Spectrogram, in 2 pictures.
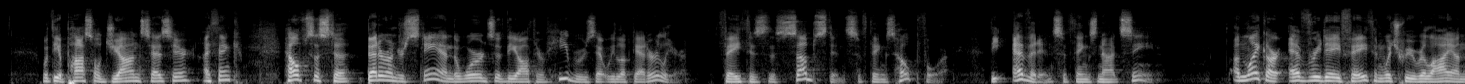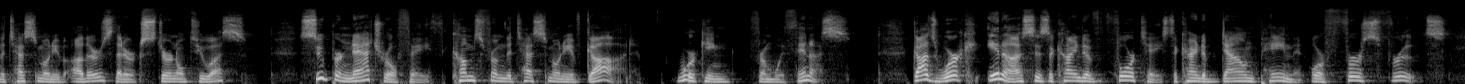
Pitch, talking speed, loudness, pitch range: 145 Hz, 175 wpm, -21 LUFS, 125-175 Hz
